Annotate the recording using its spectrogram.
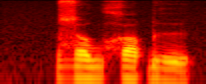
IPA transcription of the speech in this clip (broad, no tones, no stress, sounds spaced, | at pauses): z ɔ w x ɒ ɓ ɯ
